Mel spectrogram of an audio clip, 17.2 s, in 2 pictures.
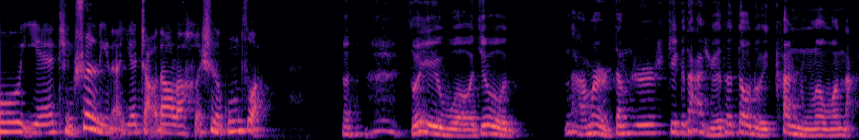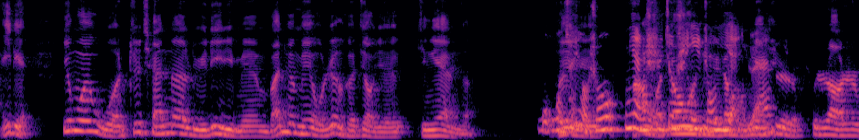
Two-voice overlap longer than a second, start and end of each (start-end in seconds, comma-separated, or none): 14.1-16.4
